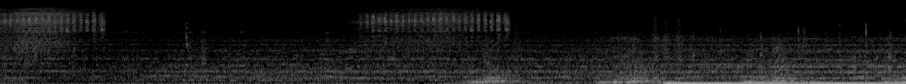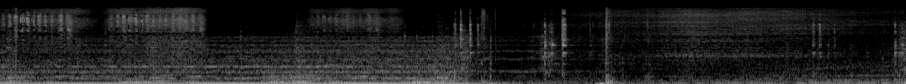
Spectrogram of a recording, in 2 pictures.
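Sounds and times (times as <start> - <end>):
snake hissing: 0.0 - 1.4, 3.4 - 5.2, 9.0 - 11.3, 12.0 - 13.1, 15.2 - 18.0
low droning background: 0.0 - 18.1.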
